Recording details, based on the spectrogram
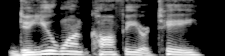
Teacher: Our voice rises and then falls. It makes you sound expressive and natural. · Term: rise fall intonation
